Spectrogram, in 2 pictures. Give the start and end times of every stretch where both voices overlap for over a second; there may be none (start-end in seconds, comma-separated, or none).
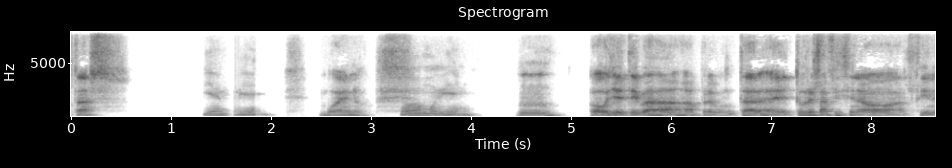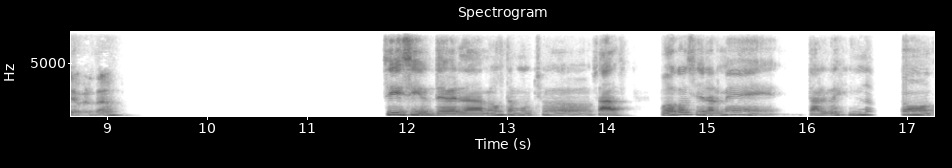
none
